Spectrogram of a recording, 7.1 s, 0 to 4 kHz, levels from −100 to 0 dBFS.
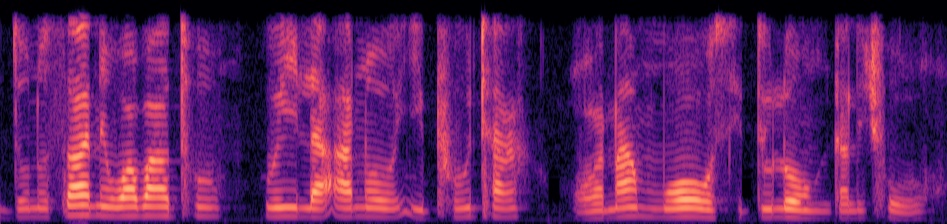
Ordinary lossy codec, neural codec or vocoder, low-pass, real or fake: none; none; 3.6 kHz; real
